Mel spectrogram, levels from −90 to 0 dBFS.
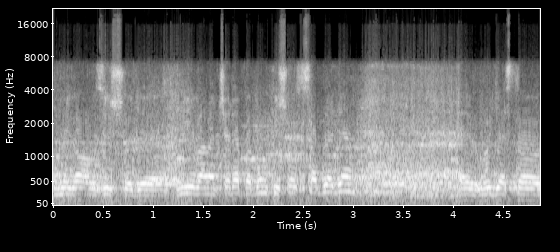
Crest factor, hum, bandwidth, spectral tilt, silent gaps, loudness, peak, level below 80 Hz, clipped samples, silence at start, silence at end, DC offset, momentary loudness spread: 6 dB; none; 19 kHz; -3 dB/octave; none; -6 LUFS; 0 dBFS; -34 dBFS; 3%; 0 s; 0 s; 0.3%; 2 LU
